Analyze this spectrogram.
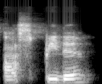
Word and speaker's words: Aspide: So going back to a really previous argument, I just want to say that the correct pronunciation is aspide. It's a asp snake, so a viper.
